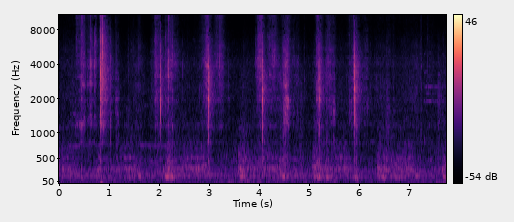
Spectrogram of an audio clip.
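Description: Kitchen knife slicing a vegetable on a plastic cutting board: about seven sharp knocks as the blade goes through and hits the board, roughly one a second.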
